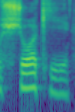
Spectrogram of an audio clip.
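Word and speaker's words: щёки: Shika, cheek, becomes in the plural shoki.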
